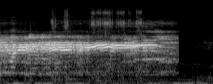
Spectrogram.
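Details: Imitation National/Panasonic pocket radio after fitting a replacement speaker: clear, loud music plays without rattle, buzz or crackle, then cuts off cleanly; the speaker sounds healthy.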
